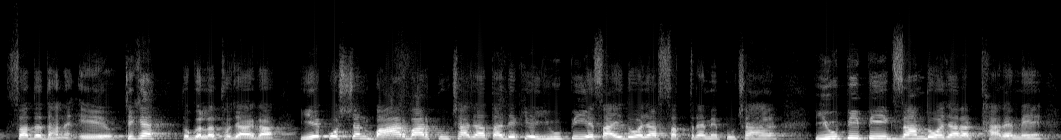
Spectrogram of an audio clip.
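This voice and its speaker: A male teacher with a voice that sits high gives an exam-prep grammar lesson. He explains things step by step and repeats his own questions back to the listener.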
